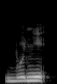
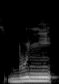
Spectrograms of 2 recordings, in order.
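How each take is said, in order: Both takes have the same delivery.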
